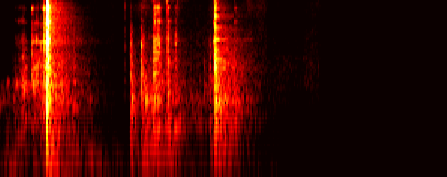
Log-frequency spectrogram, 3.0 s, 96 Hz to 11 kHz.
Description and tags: Leg vise - Turn fast
Leg vise being tightened.
1bar, 80bpm, clamp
